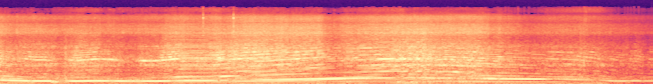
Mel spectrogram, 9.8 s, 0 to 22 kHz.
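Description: A race-prepared Honda Civic's 1.6-litre four-cylinder engine heard from inside the cabin, revving up and down through a slalom: a brief dip in revs just before a second in, a long climb, then falling revs and a drop in loudness near the end as the driver eases off.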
